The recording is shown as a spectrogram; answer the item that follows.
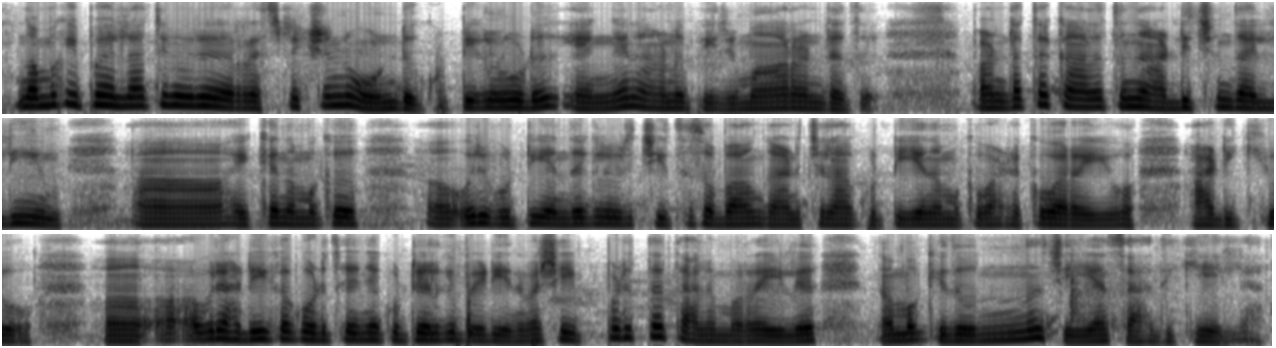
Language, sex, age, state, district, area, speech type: Malayalam, female, 30-45, Kerala, Alappuzha, rural, spontaneous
